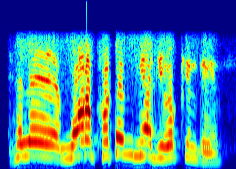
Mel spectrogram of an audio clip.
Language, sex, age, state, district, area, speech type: Odia, male, 45-60, Odisha, Nabarangpur, rural, conversation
